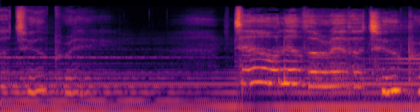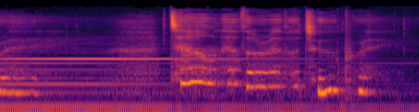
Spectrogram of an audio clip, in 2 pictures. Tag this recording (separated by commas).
Singing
